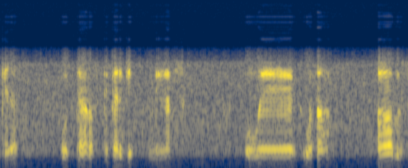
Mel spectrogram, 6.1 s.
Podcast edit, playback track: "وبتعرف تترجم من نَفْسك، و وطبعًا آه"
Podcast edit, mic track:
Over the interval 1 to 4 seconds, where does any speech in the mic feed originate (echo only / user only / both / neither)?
echo only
